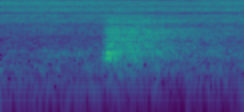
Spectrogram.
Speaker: you know it's venting because this little gadget here where the steam comes out if there's a constant rise of student of it and it makes a noise so I'll bring you back when this is venting and you'll be able to see what I mean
